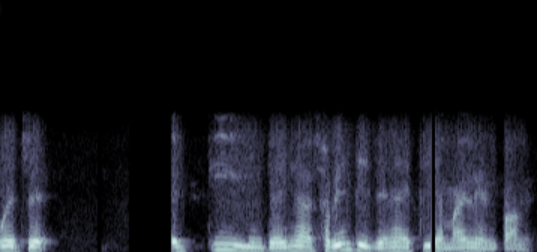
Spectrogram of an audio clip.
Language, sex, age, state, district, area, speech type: Manipuri, male, 18-30, Manipur, Kangpokpi, urban, conversation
